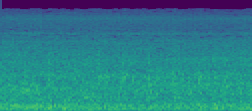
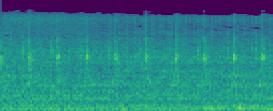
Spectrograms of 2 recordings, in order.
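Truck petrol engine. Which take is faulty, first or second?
second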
